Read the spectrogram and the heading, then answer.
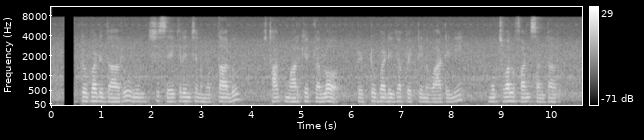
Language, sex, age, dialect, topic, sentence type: Telugu, male, 25-30, Southern, banking, statement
